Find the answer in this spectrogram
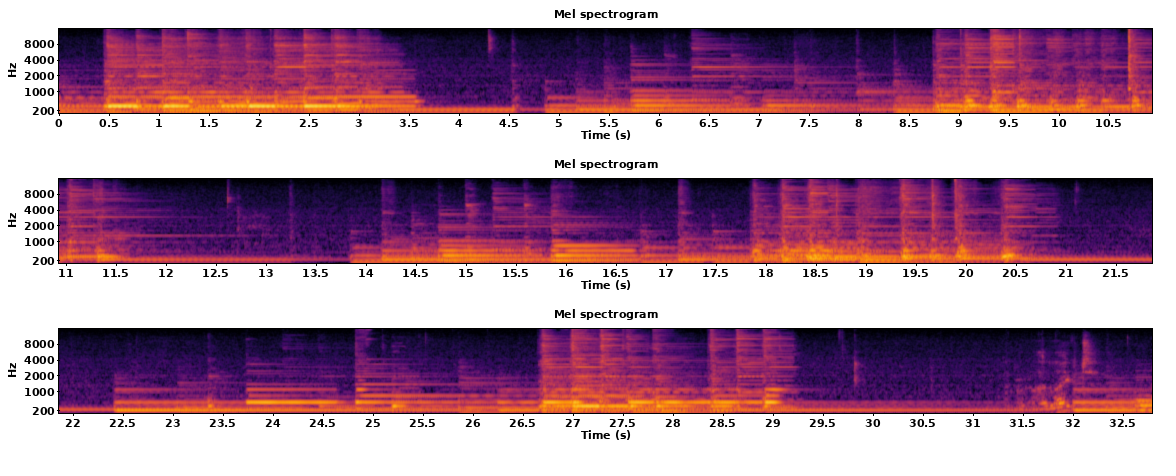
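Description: Solo electric guitar improvising in E. Runs of quickly picked notes come about every eight or nine seconds, with chords and notes left ringing between them.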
